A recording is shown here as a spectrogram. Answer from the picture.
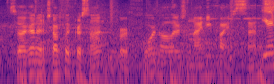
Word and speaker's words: croissant: So I got a chocolate croissant for $4.95.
